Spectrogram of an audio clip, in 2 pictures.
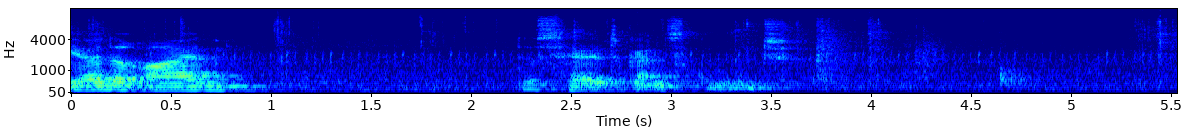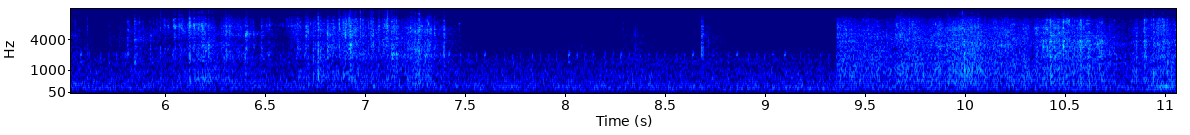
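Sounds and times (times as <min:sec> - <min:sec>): hands crinkling dry material: 0:09.4 - 0:11.0.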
